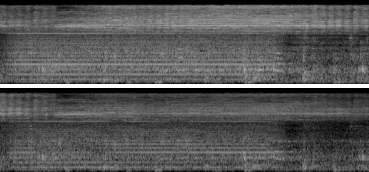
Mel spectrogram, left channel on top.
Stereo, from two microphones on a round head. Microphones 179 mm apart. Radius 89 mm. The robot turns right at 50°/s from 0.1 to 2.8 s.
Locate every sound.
0.0 s an insect: 20° right, 1.2 m; by 3.7 s 115° left, 1.2 m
